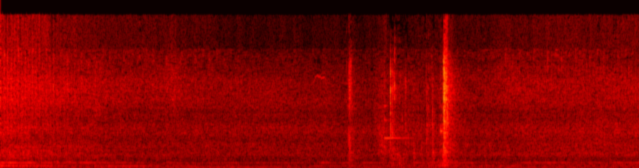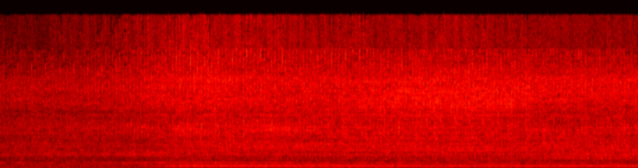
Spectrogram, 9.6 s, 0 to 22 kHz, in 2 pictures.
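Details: 2010 Toyota Corolla idling after radiator and coolant connector pipe replacement, heater on, warming up; radiator fan kicks on at low speed: quiet steady idle with soft even fan whoosh rising partway; healthy.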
